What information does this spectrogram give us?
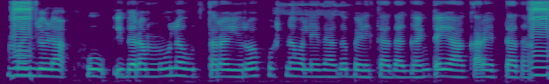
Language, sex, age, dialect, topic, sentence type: Kannada, female, 31-35, Central, agriculture, statement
